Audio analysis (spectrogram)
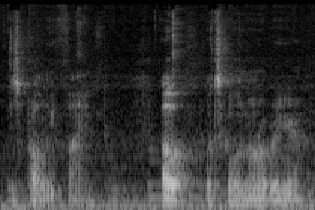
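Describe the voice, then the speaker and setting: A man does casual let's-play commentary, thinking aloud and muttering to himself as he works through a game. His voice is on the low side, a little mellow and sing-song, with vocal fry and a brisk pace. Music plays in the background.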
